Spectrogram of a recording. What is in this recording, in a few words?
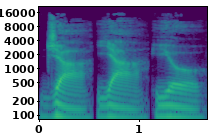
"jayayo", concat syllables; Affixing experiment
